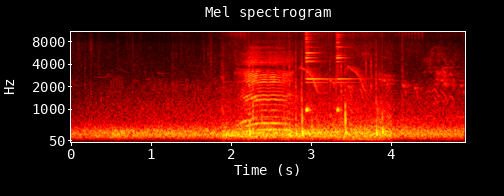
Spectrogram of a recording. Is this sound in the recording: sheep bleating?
yes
